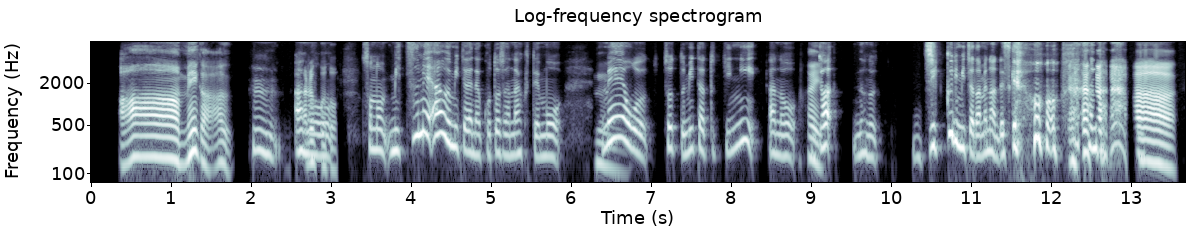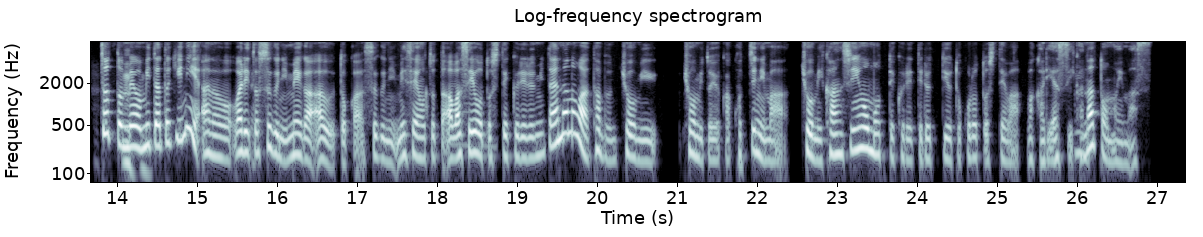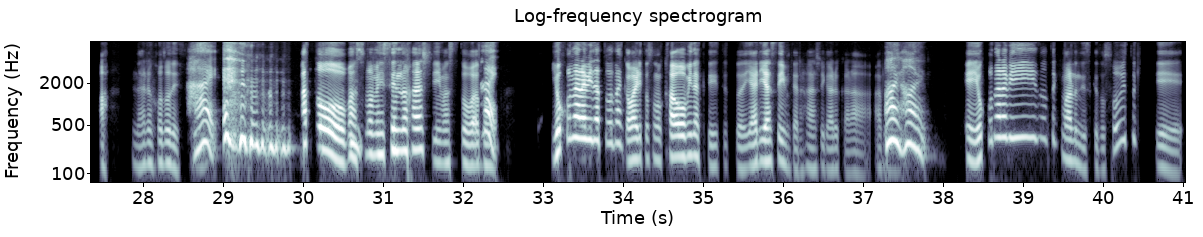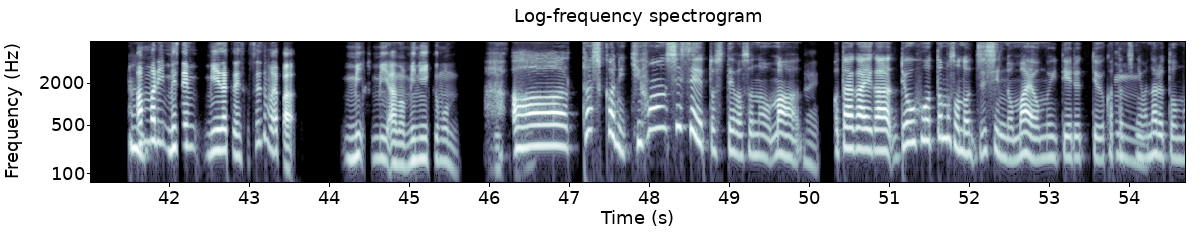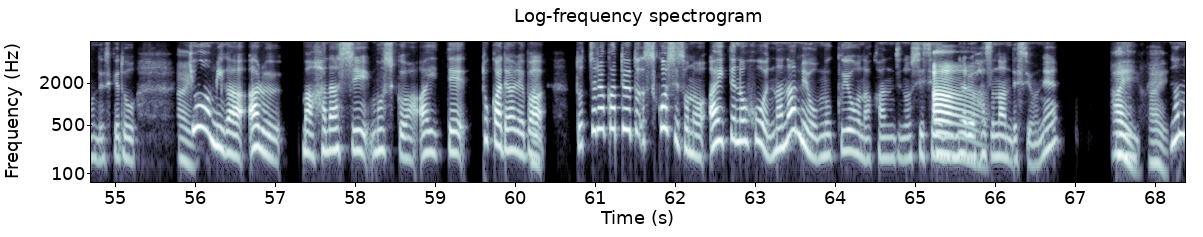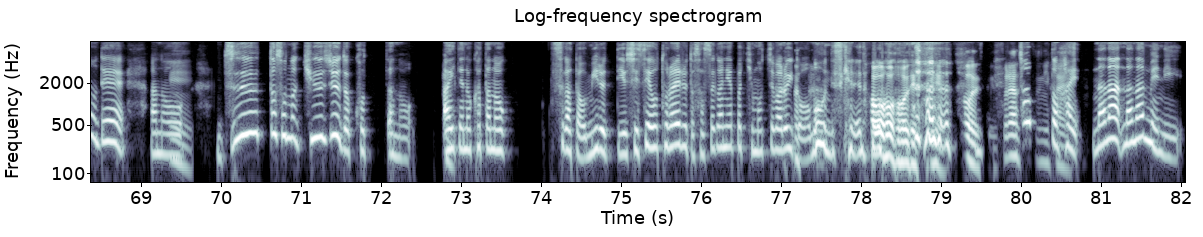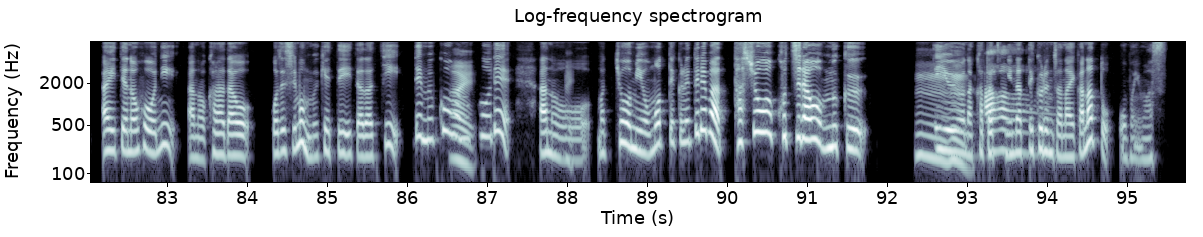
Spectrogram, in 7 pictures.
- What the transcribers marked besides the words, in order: other noise; laughing while speaking: "ダメなんですけど"; laugh; tapping; laugh; chuckle; laughing while speaking: "思うんですけれど"; laugh
- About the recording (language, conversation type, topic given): Japanese, advice, 相手の感情を正しく理解するにはどうすればよいですか？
